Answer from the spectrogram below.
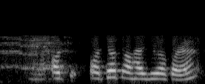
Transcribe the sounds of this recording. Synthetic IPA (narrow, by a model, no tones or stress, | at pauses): ɔtɔtɔtɔɦazuwakɔɹa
